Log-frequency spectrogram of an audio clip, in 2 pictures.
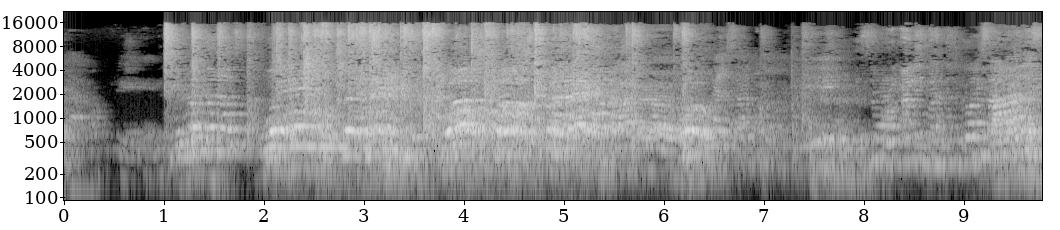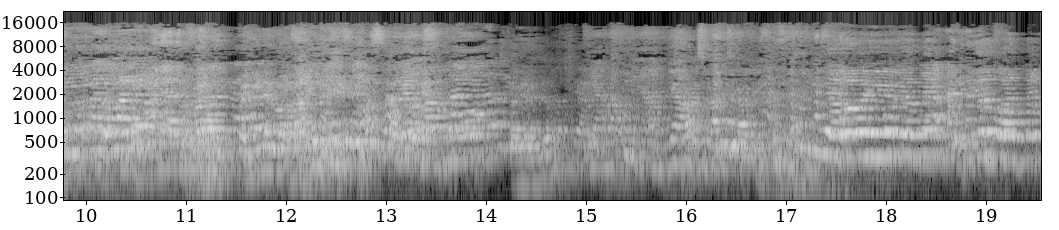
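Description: Several people in a group talk at once with animation.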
